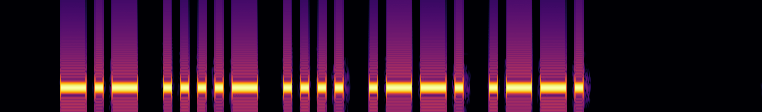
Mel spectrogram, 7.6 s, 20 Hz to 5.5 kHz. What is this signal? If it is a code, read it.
Morse code, heard as a keyed tone, about 14 wpm, 600 Hz. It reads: K4HPP
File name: Callsigns-14wpm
